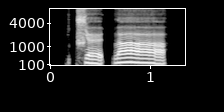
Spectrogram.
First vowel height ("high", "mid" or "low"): mid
